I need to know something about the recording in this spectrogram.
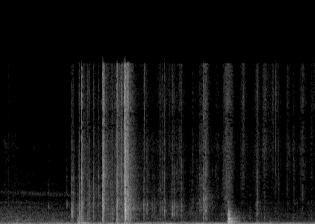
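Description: Cards rustle and tap as a hand handles a deck.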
